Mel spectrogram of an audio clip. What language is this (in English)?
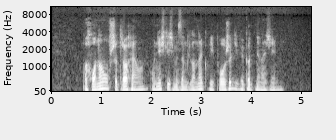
Polish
